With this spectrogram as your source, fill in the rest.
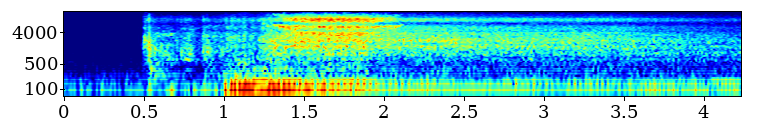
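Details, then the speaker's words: Procharged (supercharged) Nissan 350Z before belt replacement: engine cranks and fires, then a loud high squeal flares as revs rise on startup before settling to idle, the worn supercharger belt slipping badly. "I just realized we never even started this thing up so that you could hear how bad the belt is so we going to do that real quick right now"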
